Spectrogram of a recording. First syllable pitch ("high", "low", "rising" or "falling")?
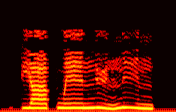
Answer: high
